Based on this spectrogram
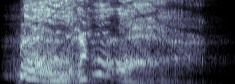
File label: Male Faceless Death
